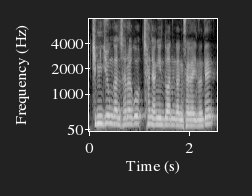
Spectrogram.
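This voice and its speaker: A man in his sixties preaches in a church, telling his own story as testimony. His voice sits a little high for a man, and it rises and drops as he acts out the dialogue in the story. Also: fairly even intonation, fast talker, darkish tone, smooth. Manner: storytelling testimony, acting out quoted dialogue with shifts in pitch and volume. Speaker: pastor. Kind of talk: sermon. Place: church sanctuary.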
